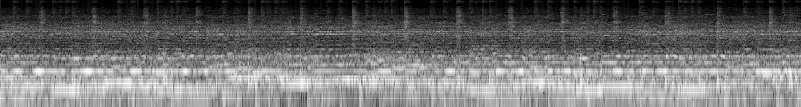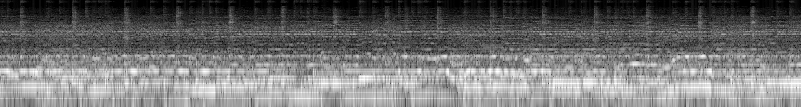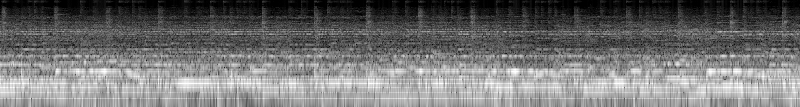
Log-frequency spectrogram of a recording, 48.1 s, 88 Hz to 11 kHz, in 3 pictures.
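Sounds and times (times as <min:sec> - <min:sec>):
electric guitar with effects: 0:00.0 - 0:48.0
looped bass line: 0:00.0 - 0:48.0
looped drum beat: 0:00.0 - 0:48.0.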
